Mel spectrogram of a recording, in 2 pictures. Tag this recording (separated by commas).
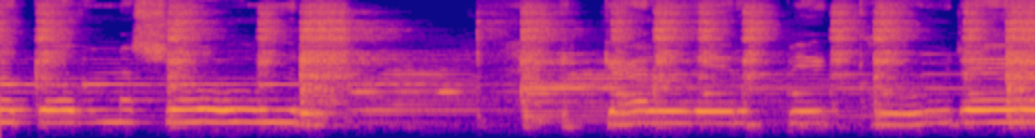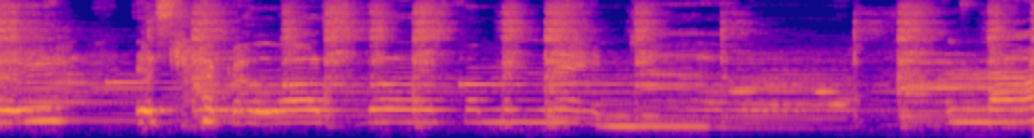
Male singing, Music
